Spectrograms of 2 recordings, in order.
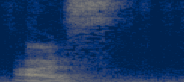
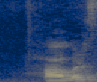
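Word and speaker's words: hours: फॉर 2 आवर्स। Okay, हावर्स नहीं बोलते हैं इसको, आवर्स बोलते हैं, ठीक है। यहाँ पे क्या है? यच साइलेंट है।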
